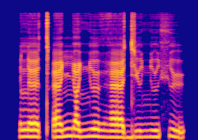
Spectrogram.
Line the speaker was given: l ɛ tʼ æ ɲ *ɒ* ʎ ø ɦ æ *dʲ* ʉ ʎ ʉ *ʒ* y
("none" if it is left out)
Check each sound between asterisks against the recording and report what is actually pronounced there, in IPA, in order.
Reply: ɑ, dʲ, ç

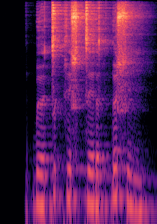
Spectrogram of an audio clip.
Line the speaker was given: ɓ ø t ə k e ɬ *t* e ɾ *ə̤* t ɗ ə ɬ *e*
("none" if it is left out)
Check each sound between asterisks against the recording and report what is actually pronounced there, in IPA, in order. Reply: t, ə, i

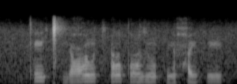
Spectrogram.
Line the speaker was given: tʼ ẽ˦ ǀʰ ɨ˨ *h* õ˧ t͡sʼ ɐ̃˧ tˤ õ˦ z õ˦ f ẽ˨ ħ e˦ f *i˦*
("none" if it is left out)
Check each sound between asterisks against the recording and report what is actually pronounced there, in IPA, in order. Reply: ʕ, e˦

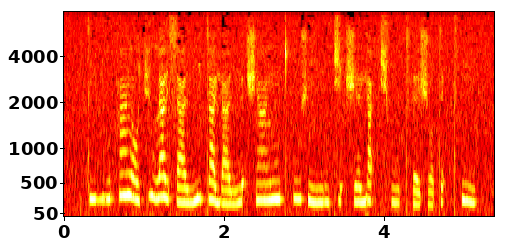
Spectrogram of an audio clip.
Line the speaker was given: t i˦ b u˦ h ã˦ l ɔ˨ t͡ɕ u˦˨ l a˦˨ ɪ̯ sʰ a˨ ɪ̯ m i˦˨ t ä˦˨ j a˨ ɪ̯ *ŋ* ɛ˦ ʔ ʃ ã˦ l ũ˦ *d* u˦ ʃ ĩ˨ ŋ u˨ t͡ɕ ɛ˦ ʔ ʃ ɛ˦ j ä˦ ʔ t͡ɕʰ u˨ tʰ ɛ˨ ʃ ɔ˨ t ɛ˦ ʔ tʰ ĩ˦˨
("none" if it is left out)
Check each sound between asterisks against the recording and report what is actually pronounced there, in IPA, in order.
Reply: ŋ, tʰ

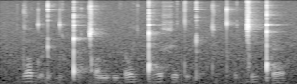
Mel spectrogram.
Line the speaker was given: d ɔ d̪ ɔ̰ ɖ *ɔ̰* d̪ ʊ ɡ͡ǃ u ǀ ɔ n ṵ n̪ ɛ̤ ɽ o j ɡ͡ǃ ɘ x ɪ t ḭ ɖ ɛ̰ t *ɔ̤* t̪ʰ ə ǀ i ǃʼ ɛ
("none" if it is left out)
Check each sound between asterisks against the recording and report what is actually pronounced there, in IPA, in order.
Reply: ɔ̰, o̤

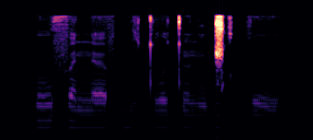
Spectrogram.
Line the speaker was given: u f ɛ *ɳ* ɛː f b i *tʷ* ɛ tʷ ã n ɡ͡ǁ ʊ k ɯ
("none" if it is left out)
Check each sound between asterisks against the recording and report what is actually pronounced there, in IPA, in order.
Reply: n, tʷ

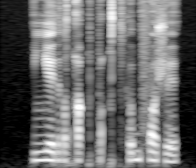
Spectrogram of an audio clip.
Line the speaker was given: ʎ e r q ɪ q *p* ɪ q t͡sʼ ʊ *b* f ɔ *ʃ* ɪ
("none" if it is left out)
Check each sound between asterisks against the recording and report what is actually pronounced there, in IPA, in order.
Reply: p, b, ʃ

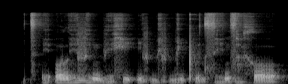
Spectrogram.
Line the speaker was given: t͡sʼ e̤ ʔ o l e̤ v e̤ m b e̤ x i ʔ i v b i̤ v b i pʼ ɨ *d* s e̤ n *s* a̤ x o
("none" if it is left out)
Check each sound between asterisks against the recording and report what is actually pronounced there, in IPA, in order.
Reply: d, z

